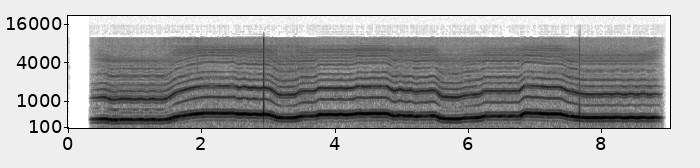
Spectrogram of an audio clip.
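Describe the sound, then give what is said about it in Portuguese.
A theremin-like antenna instrument, played without strings, each antenna generating an electromagnetic field that reacts as the body comes near, plays a slow melody of sustained, smoothly gliding notes with a wavering, voice-like tone, holding steady volume throughout with no one talking. “Sem corda, sem nada, só na energia. Tem... um som para você. Cada antena gera um campo eletromagnético.”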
